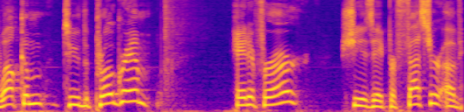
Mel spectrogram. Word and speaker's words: Ferrer: vigeland and aydah please am i pronouncing your last name correctly ferrer that's fine great yeah apologies but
